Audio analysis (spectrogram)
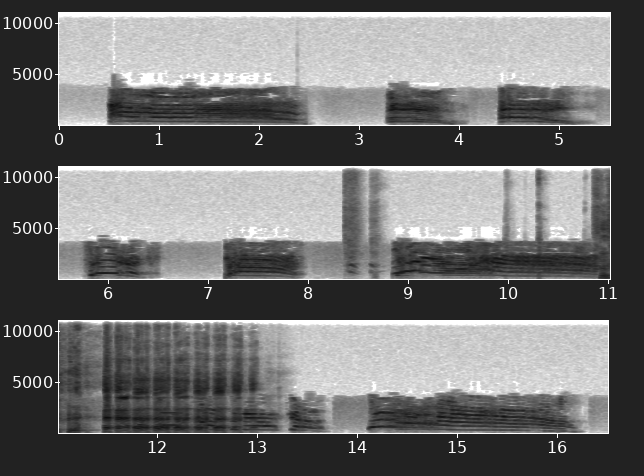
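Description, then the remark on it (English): A man screams and wails in long, strained bursts separated by short gaps in a recorded voicemail, loud with a distorted, phone-like quality, ending in a few harsh crackling peaks. “We do have a tight club with some scream mails. Ooh, well, hit me with a scream mail, my man.”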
